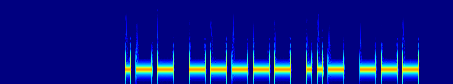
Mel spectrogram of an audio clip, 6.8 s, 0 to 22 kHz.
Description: Morse code, heard as a keyed tone, about 15 wpm, 700 Hz. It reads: W0UO
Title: Call Signs Repeated 2x - 15wpm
